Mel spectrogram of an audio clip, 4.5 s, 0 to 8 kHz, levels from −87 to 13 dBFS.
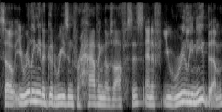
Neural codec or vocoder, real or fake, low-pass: none; real; 7.2 kHz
